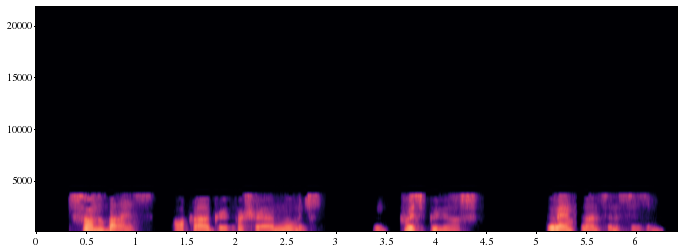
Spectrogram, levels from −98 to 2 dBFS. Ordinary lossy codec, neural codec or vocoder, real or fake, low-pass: MP3, 24 kbps; codec, 16 kHz, 0.5 kbps, X-Codec, HuBERT features, trained on general audio; fake; 3.6 kHz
